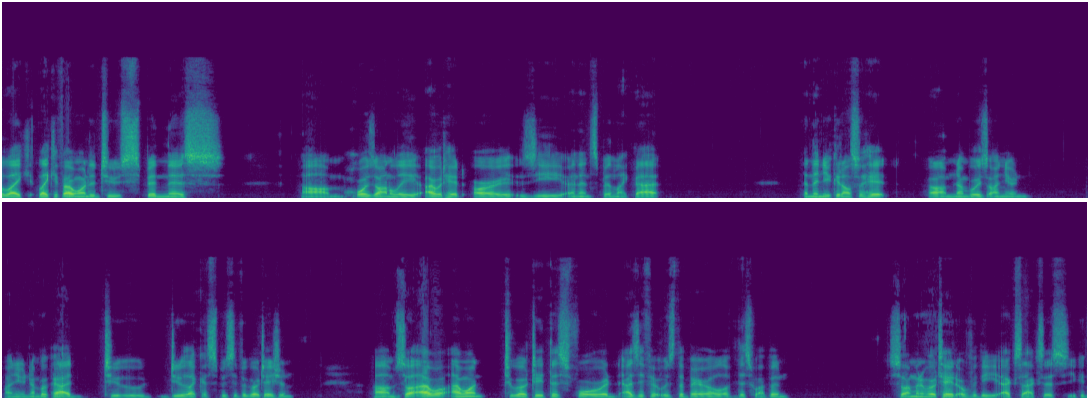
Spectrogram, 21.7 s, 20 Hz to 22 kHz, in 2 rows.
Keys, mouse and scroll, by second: 3.6 middle click, 5.1 z, 9.2 right click, 10.3 middle click, 13.4 click, 14.0 middle click, 14.7 click, 17.4 middle click.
